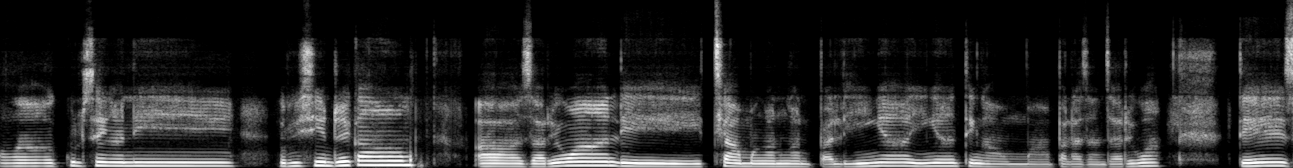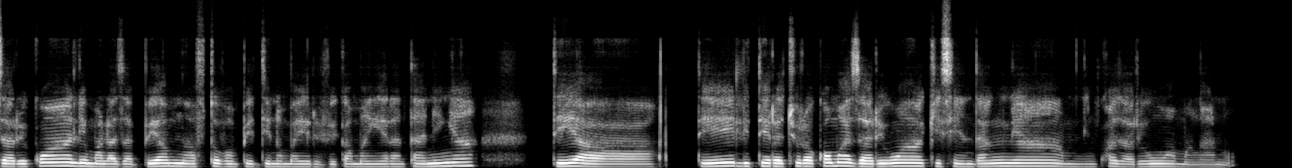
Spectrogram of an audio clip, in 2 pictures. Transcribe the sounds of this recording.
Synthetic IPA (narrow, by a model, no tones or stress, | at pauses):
akuluseŋani | rusiɳɖ͡ʐekʲə | azaɾewalet͡s̪iamaŋanuŋanubaliiɲəiɲat̪eŋəmapalazanzaɾewa | d̪̥ezaɾewkualemalazəbeaminafi̥t̪ovəmped̪inəmaeɾivekʲəmaŋeɾant̪aniɲa | d̪̥ea | d̪̥elit̪eɾat͡ʃuɾəkamazaɾewakesend̪aŋiɲaaminiɲikwazaɾewamaŋanu̥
